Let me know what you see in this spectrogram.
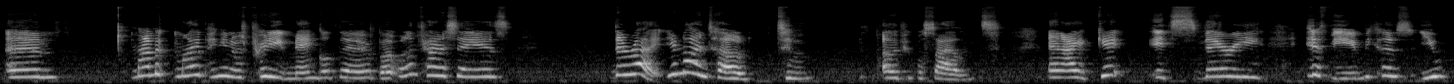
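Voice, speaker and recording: A drag queen host chatting casually to viewers about opinions and comments, rambling conversationally with theatrical, drawn-out emphasis. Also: very high-pitched, a bit bright, slight background noise.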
